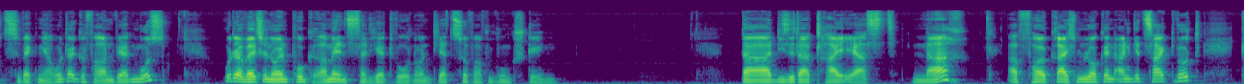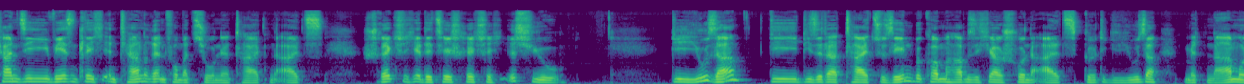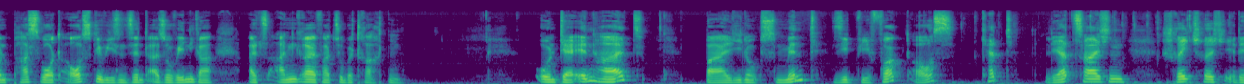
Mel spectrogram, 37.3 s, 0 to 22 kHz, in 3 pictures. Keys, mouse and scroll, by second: 31.8-32.7 typing, 34.7-37.3 typing.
